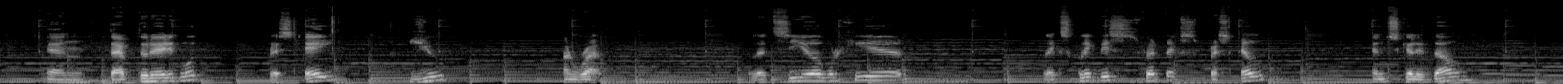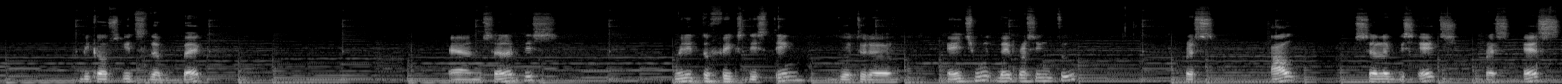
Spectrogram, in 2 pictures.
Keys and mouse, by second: 0.9 Tab, 2.9 a, 3.9 u, 12.3 l, 13.8 s, 25.8 2, 30.9 s.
